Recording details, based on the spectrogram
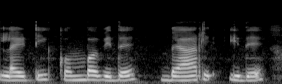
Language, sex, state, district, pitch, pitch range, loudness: Kannada, female, Karnataka, Koppal, 200 Hz, 190-210 Hz, -17 LUFS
